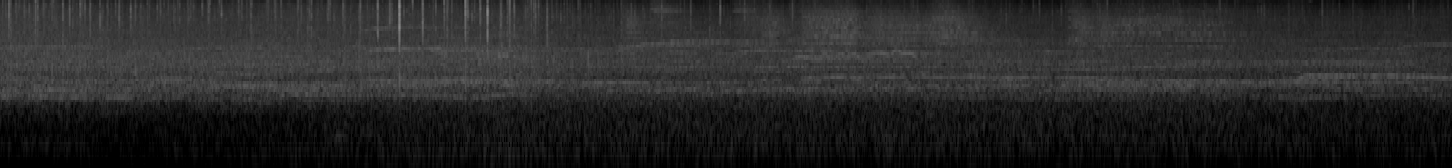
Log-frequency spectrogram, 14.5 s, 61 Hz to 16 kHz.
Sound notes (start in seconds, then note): 5.4 students cheering and applauding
